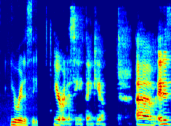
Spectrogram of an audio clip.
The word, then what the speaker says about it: Eurydice: refuse to pronounce. Eurydice.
